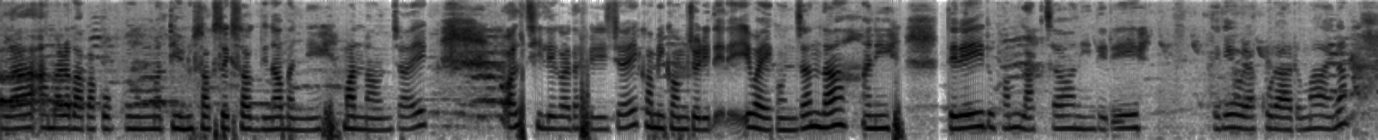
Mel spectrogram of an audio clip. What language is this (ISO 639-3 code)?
nep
